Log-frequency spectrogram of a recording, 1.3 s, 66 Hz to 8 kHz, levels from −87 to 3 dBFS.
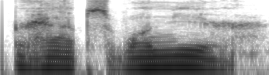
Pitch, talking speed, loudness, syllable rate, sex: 100 Hz, 135 wpm, -15 LUFS, 4.1 syllables/s, male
